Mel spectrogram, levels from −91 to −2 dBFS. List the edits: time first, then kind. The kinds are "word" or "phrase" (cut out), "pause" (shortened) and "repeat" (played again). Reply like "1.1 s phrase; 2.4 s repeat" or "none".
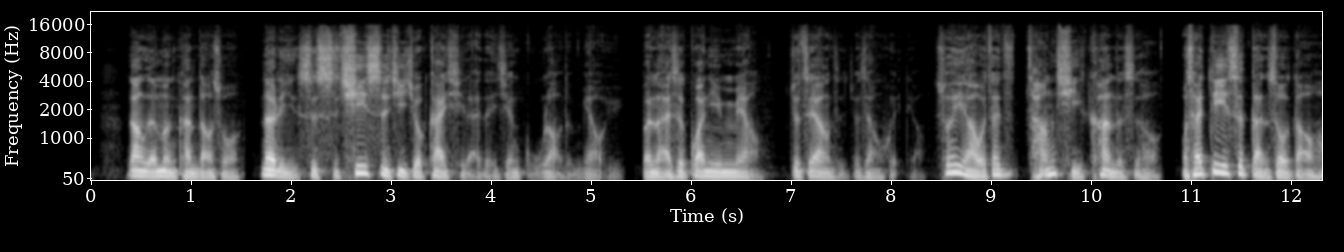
5.4 s pause; 6.8 s pause; 8.3 s pause; 9.2 s pause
